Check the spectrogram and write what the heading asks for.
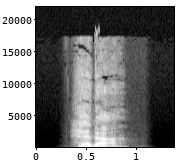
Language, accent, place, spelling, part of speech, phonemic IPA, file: German, Germany, Berlin, Header, noun, /ˈhɛdɐ/, De-Header.ogg
- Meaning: header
